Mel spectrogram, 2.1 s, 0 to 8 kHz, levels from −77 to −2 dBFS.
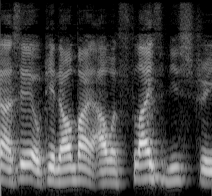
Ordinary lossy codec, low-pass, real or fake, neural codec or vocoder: none; none; fake; codec, 16 kHz, 0.5 kbps, FunCodec, trained on Chinese and English, 25 frames a second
